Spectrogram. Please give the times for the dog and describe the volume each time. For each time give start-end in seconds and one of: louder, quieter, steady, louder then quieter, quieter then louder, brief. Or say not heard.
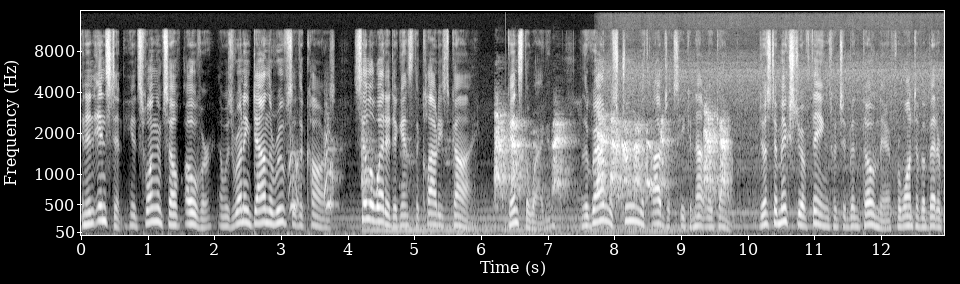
3.1-9.8 quieter then louder.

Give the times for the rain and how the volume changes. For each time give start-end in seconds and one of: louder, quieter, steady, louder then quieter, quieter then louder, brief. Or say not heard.
not heard.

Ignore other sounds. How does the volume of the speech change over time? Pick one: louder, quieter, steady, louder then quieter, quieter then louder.
steady.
